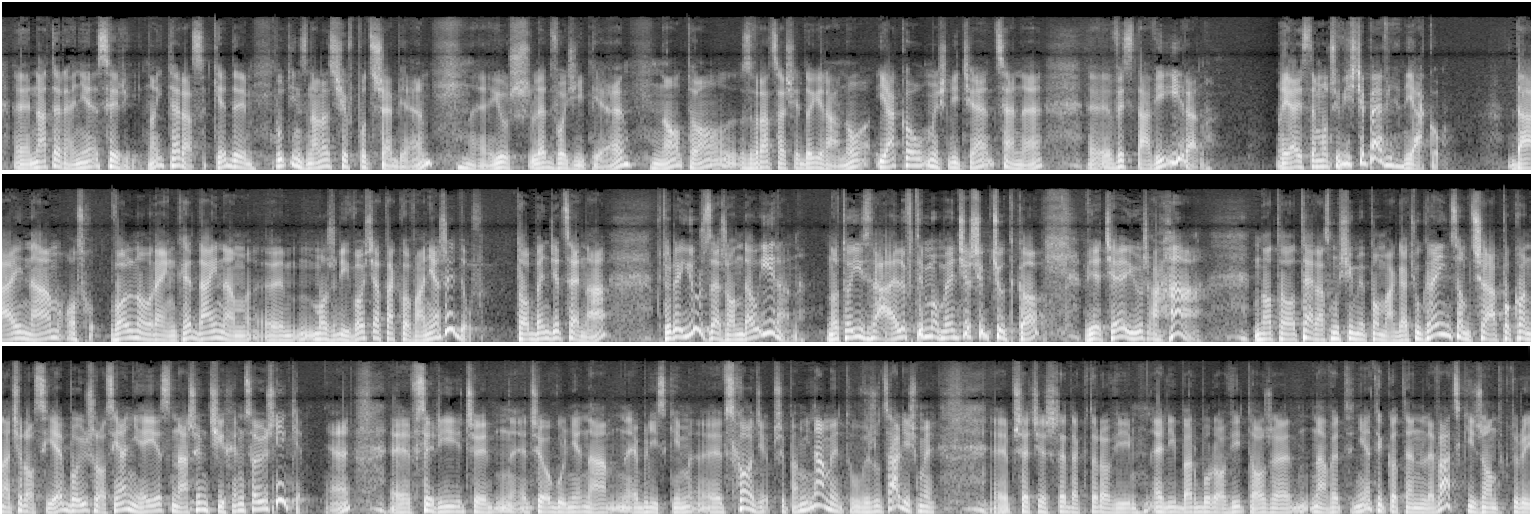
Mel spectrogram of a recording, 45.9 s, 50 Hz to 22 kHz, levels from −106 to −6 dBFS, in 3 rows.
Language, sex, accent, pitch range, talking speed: Polish, male, native, 105-150 Hz, 130 wpm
